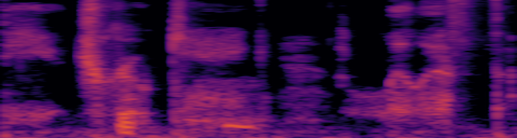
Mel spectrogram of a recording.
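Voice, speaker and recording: A man is speaking. He whispers throughout. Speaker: ASMR and card game content creator. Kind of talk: casual ASMR pack opening, talking to camera. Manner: casual, conversational, upbeat.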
